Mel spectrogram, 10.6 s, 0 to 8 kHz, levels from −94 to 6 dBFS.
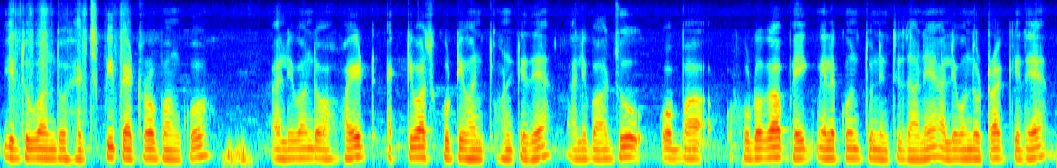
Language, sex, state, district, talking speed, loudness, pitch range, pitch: Kannada, male, Karnataka, Dharwad, 125 wpm, -19 LUFS, 120-135 Hz, 125 Hz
